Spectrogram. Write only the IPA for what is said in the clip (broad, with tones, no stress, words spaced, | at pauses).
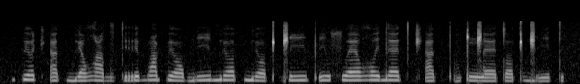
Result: pʲɔ˦t͡ʃʼa˨t bʲɑ˨˦ʁʷa˨dˤə˨trʲə˦ bɑ˦ pʲɔː˨biː˦bʲɔː˦t bʲɔː˨tǁiː˦pʼi˦ sʷɛː˦ʁʷi˦dɛː˦t t͡ʃʼa˦˨tpʼa̤˦tŋ͡ǁɛː˨t ɔ˦tɡ͡ǁi˨t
